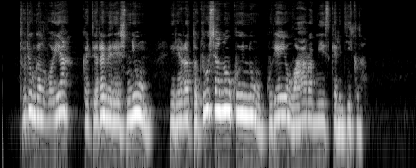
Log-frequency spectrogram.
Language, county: Lithuanian, Vilnius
